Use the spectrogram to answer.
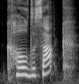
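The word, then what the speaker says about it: cul-de-sac: This hung parliament has led the country in an absolute and I'm going to try to say it the British way. Culdeac.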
